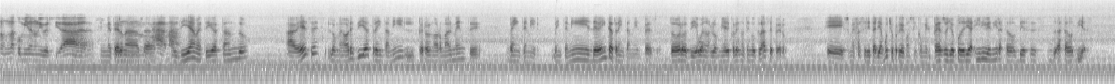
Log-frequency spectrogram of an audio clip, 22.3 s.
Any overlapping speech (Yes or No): Yes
